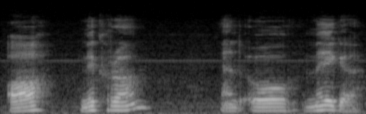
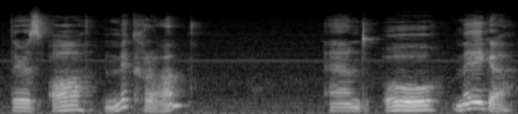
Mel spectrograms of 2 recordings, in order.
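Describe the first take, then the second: First: Deliberate, slowed model pronunciation; slow repeat demo. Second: Omicron with a short "ah-mi-kron", omega slow and louder as "oh-may-ga"; slow teacher demo, omega stressed; vowel demo. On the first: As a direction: repeat the pair slowly for students to copy. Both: Shown as a demonstration. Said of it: "the very names, uh, give us the Greek equivalent".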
